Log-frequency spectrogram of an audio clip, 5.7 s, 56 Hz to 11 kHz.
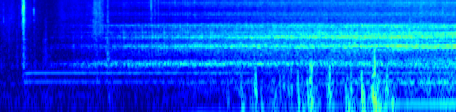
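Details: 2014 Frigidaire air conditioner with King Yang compressor, removed from case, old fan motor on low fan: rising hum with quick uneven ticking rattle about three a second, worsened after washing; worn fan motor bearings, motor swapped.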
